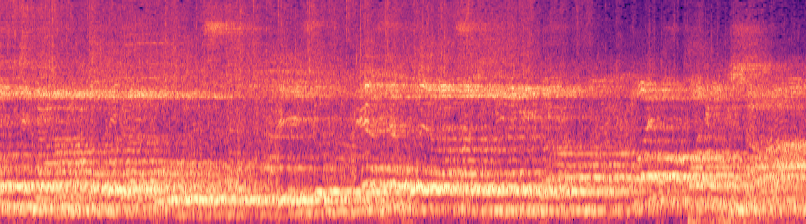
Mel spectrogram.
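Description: A group of voices singing together in held notes that change every half second or so, with little bass or drum underneath.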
